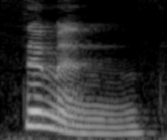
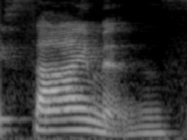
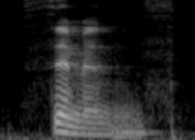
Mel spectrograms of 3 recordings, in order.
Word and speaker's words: Simmons: this last name say Simon's and that would be the pronunciation if there was only one M in this last name but typically when there are two M's we say Simmons Simmons next up we have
